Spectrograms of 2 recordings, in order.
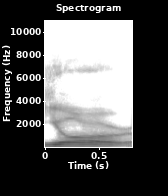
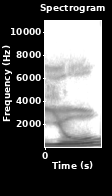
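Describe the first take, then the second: First: Said in an American accent with the r. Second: Said in a British accent without the r. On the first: "আমেরিকানরা বলে ইয়োর" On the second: "ব্রিটিশরা বলে ইউ"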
